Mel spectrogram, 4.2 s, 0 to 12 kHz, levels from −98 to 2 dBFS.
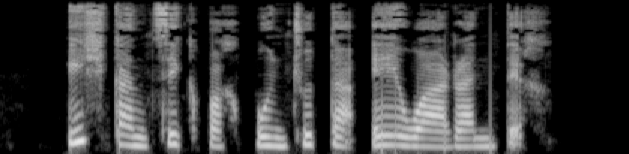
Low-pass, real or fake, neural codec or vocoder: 10.8 kHz; real; none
